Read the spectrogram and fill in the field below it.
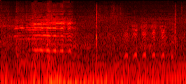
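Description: A mountain goat bleats in a short series of wavering cries over a low rumbling background, close and fairly loud, on a steep slope in summer in Canada.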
